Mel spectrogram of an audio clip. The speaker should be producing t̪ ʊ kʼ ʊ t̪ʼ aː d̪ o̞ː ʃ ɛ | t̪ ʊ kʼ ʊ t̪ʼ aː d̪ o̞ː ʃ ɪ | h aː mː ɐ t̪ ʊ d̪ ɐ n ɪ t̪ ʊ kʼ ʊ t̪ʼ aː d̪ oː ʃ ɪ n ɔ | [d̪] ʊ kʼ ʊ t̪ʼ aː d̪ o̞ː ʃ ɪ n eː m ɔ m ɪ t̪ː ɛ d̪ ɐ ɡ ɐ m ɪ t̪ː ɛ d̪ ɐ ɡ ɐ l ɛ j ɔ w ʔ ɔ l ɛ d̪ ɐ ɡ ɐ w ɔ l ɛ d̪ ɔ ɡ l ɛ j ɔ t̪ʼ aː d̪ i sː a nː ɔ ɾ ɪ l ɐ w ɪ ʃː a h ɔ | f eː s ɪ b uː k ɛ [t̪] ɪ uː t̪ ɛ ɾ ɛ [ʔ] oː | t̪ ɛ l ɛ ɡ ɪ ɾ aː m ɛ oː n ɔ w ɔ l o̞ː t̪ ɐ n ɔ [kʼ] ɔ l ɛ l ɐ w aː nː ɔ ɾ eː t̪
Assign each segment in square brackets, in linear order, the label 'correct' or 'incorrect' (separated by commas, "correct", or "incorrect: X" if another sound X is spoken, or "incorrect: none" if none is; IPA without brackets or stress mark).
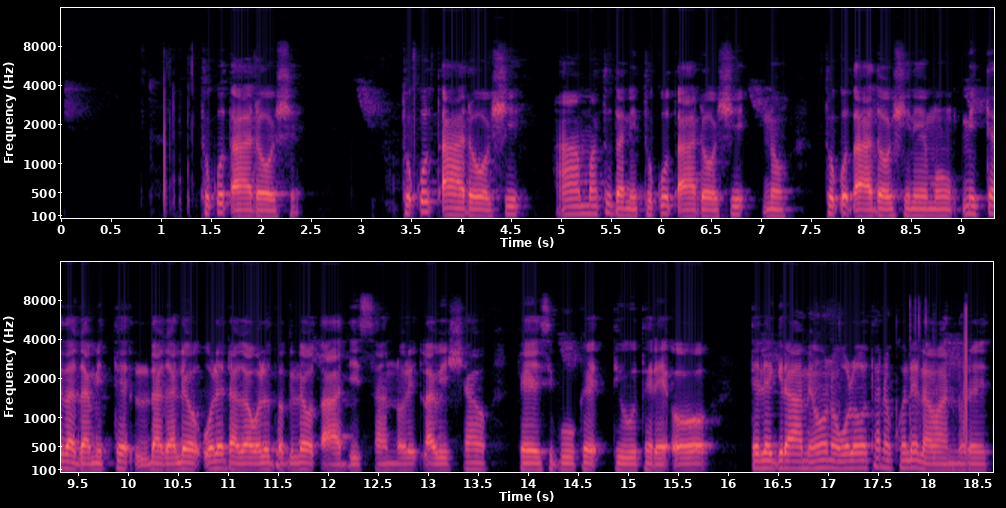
incorrect: t̪, correct, correct, incorrect: k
